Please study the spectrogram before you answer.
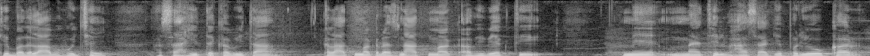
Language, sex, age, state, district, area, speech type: Maithili, male, 45-60, Bihar, Sitamarhi, rural, spontaneous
